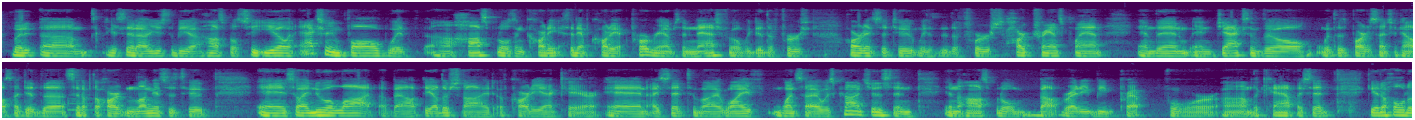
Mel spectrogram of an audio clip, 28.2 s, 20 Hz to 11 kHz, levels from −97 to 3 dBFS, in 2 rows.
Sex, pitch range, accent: male, 100-120 Hz, American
